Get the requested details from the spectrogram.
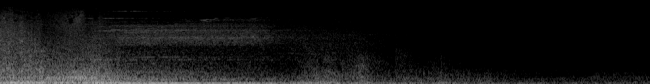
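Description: A triumphant victory fanfare swells and fades away.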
